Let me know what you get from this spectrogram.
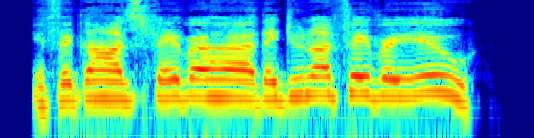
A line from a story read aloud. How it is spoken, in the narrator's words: snapped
